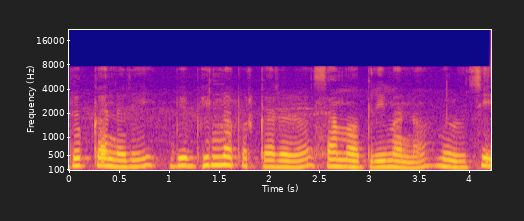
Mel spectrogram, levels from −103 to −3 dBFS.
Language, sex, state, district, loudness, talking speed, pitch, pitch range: Odia, female, Odisha, Malkangiri, -15 LUFS, 70 wpm, 195 Hz, 175-210 Hz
